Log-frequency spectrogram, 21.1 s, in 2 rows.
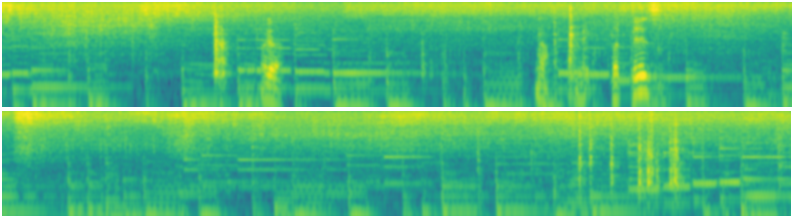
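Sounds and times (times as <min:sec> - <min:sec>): meat and onions sizzling: 0:00.0 - 0:21.0
utensil clicking against pan: 0:18.2 - 0:19.8.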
